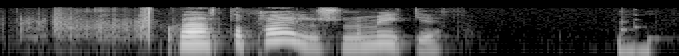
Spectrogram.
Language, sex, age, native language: Icelandic, female, 13, Icelandic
